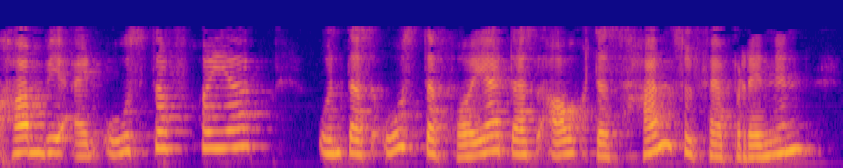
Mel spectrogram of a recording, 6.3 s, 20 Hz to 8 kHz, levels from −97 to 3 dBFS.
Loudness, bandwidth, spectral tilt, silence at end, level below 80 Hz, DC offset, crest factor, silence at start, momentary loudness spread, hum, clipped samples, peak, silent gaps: -24 LUFS; 5.2 kHz; -11 dB/octave; 0.2 s; -62 dBFS; under 0.1%; 18 dB; 0 s; 6 LU; none; under 0.1%; -6 dBFS; none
